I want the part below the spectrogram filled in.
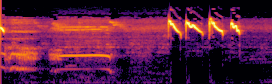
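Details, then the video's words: White-eye lure call for trapping: after a drawn-out crowing-like sound from another bird, four crisp, high whistles follow in rapid succession, each sliding quickly downward. "suara panggilan pleci untuk pancingan pleci"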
